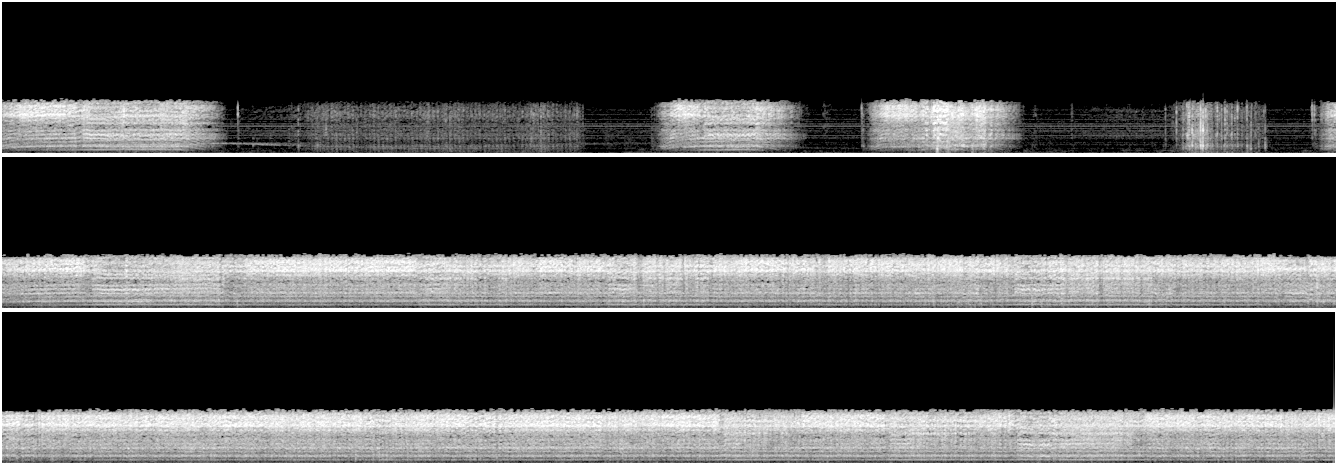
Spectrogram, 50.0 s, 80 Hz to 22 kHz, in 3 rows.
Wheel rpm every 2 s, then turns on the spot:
150, 40, 10, 20, 90, 70, 40, 10, 100, 160, 160, 160, 160, 160, 160, 160, 160, 160, 160, 160, 160, 160, 160, 160, 160.
4-8 14-16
